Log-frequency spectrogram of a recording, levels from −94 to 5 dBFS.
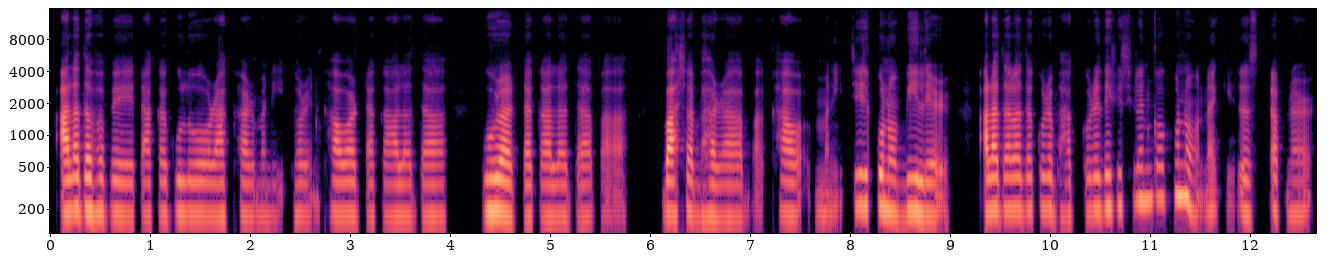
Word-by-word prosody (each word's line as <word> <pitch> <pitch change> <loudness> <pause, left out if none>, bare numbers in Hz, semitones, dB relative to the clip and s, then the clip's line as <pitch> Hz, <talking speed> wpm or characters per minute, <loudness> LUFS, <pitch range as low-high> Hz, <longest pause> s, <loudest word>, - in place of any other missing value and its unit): আলাদাভাবে 195 -1 +5 0.3
টাকাগুলো 180 0 -4 0.3
রাখার, 175 0 -4
মানে 175 0 -13 0.2
ধরেন 175 +4 -7
খাওয়ার 180 -1 0
টাকা 175 0 -9
আলাদা, 175 0 -4 0.5
ঘোরার 190 -2 +8
টাকা 170 0 -3
আলাদা 170 0 -5 0.2
বা - - -9 0.6
বাসা 185 +1 +7
ভাড়া 170 0 -2 0.2
বা - - -11 0.2
খাওয়া, 180 -1 0 0.2
মানি 95 - -11
যেকোন 215 -1 +4 0.2
বিলের 185 -2 +4 0.4
আলাদা, 200 +1 +6
আলাদা 200 0 +1
করে 205 -1 -1
ভাগ 180 0 -8
করে 195 +1 -1
দেখেছিলেন 220 +3 -1
কখনো? 255 +1 +4 0.2
নাকি 95 +1 -8
জাস্ট 185 -2 -4 0.2
আপনার 185 -1 -9
185 Hz, 135 wpm, -23 LUFS, 175-200 Hz, 0.6 s, ঘোরার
